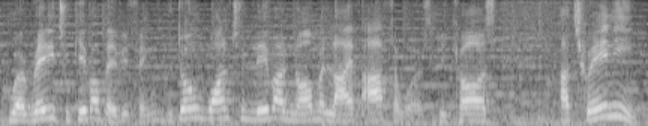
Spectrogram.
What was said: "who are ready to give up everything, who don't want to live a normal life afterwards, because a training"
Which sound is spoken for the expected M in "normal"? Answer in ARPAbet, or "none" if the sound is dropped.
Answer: M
